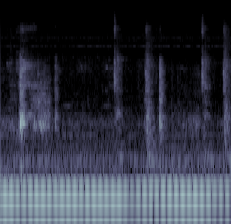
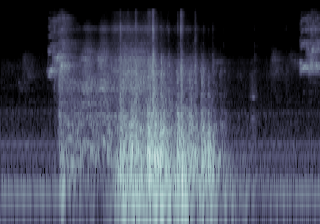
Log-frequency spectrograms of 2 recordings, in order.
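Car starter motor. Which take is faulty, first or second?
first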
